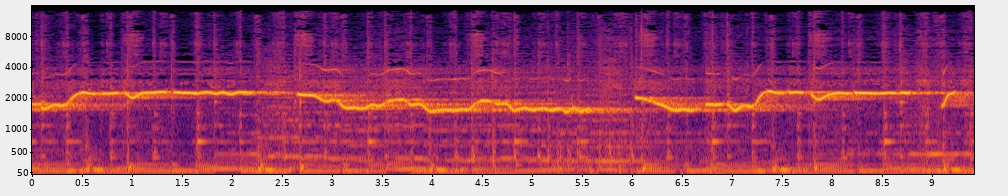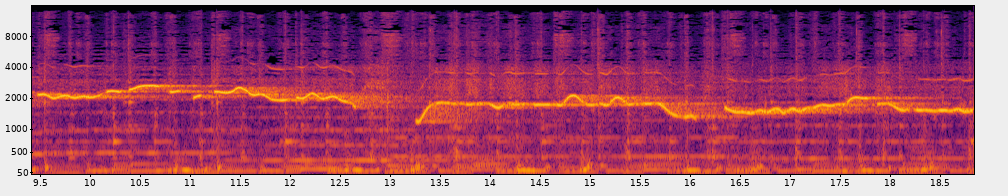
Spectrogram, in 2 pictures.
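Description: Instrumental interlude of a karaoke backing track: a high, pure-toned whistled melody moving in steps and short glides over a bass line and steady beat.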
